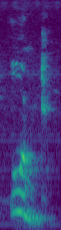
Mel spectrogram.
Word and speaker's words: would: দেখো অনেকে ভুল করে ওল্ড বলে এখানে কিন্তু এল এর উচ্চারণ হবে না এটা এলটা silent letter so you don't need to pronounce L in this ওয়ার্ড সো এটা হবে সিম্পলি উড উড যেমন কাট কাঠের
